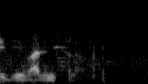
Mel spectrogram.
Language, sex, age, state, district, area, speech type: Urdu, male, 60+, Bihar, Madhubani, urban, conversation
